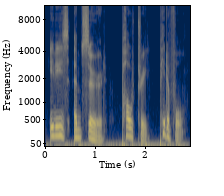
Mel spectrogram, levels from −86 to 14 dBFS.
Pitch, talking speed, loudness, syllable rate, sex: 135 Hz, 105 wpm, -18 LUFS, 4.3 syllables/s, female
